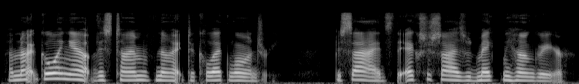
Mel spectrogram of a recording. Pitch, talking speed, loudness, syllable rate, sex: 195 Hz, 185 wpm, -19 LUFS, 5.2 syllables/s, female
